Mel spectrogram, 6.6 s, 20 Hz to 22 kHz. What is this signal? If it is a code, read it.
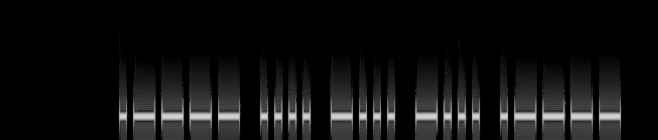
Morse code, heard as a keyed tone, about 17 wpm, 700 Hz. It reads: 1HBB1
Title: Five Challenging Letter-Number Combinations 17wpm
